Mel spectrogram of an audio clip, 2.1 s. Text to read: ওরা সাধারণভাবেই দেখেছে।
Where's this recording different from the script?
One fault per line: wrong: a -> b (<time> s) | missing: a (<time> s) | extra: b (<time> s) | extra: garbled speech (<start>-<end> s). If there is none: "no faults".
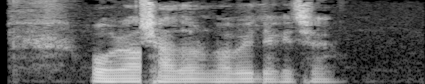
no faults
